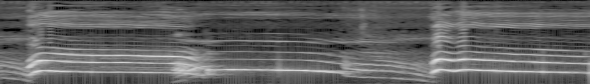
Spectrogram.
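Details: Male Lhasa Apso talking back to his owner in the evening with drawn-out howls. Three sustained, clear, harmonic notes each rise sharply, hold steady, then sag at the end, with a brief scratchy break between the first two.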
